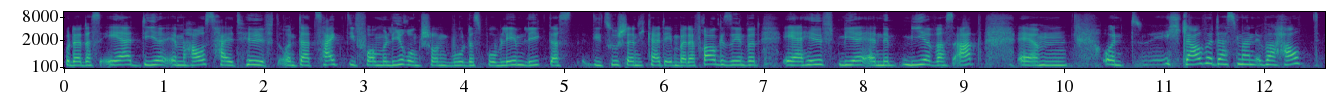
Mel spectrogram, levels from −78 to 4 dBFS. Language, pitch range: German, 220-250 Hz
